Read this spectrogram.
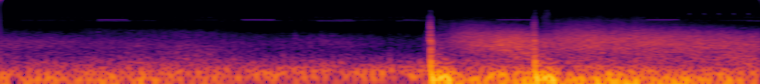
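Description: A helicopter's rotor thuds low and steady overhead.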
